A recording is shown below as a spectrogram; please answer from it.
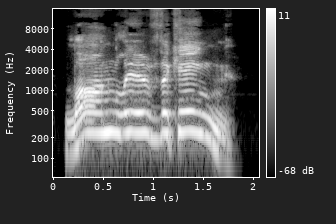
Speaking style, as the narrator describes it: all the people shouted

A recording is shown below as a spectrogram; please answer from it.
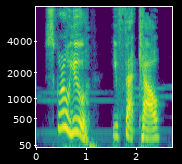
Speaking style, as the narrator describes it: barked back

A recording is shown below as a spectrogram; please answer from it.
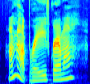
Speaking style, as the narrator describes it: I said

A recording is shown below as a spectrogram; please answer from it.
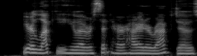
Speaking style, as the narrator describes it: she said

